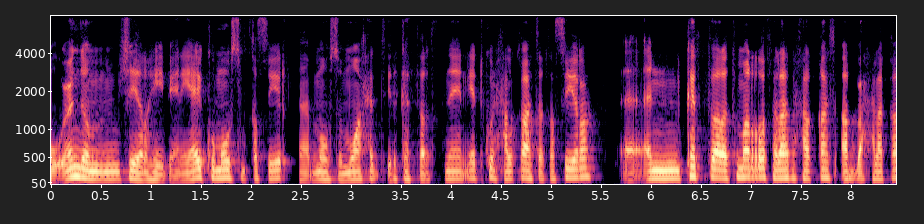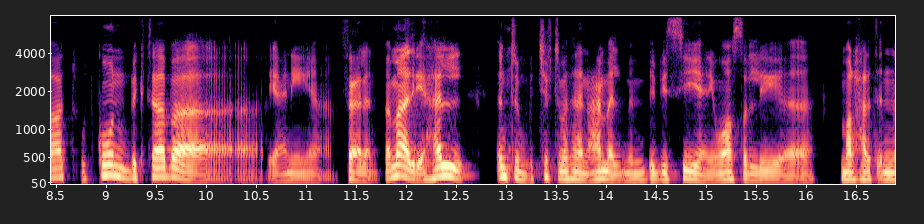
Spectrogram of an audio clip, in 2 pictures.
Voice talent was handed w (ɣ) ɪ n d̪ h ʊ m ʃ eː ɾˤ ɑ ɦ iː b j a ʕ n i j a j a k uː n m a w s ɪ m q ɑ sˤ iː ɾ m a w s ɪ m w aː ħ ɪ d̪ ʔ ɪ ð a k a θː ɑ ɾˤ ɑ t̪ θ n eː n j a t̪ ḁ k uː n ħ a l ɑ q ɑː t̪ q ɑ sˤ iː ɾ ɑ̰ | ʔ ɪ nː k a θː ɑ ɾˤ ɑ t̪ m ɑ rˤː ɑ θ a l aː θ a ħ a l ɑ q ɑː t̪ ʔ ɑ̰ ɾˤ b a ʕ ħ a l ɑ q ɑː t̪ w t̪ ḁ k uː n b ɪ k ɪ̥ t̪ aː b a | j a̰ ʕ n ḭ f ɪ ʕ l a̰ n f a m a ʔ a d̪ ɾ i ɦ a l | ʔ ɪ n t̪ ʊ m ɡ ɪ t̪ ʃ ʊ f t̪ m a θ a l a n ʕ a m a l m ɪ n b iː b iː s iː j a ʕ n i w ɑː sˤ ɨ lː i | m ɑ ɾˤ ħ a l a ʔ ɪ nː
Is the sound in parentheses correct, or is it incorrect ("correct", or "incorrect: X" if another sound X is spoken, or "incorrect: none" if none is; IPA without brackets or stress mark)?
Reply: incorrect: ʕ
